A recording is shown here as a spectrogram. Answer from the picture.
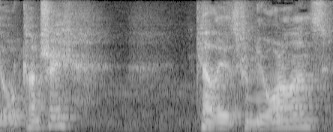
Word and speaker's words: New Orleans: country Kelly is from New Orleans New Orleans is one syllable Nolan's Jill from Denver Kim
